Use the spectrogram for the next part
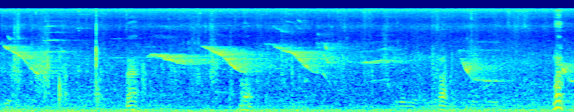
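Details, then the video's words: Baby monkey Lucie cries loudly, begging for milk after its mother refuses to nurse; high, thin squeals slide steeply downward, repeated roughly every second, over a low rural hum with faint clicks. "OhGod ! Ve-ryP-ity Lucie Cr-y Lou-dly Se-isures An-gry Mom cos Mom R-ej-ected Milk I Lo-vely Monkey"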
